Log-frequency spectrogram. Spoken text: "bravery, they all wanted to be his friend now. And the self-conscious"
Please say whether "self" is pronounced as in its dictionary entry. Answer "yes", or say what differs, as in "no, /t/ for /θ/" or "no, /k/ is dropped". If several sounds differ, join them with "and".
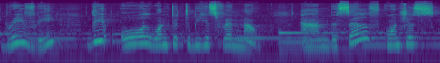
yes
